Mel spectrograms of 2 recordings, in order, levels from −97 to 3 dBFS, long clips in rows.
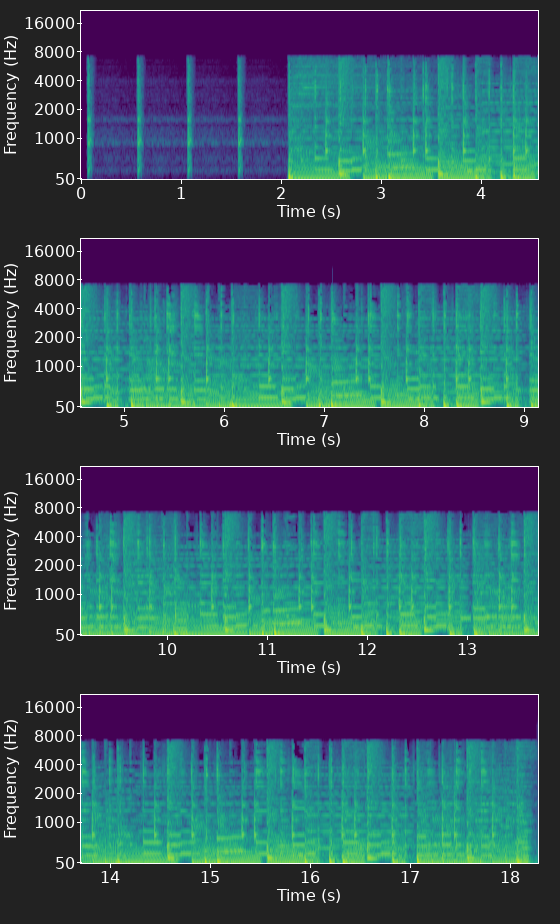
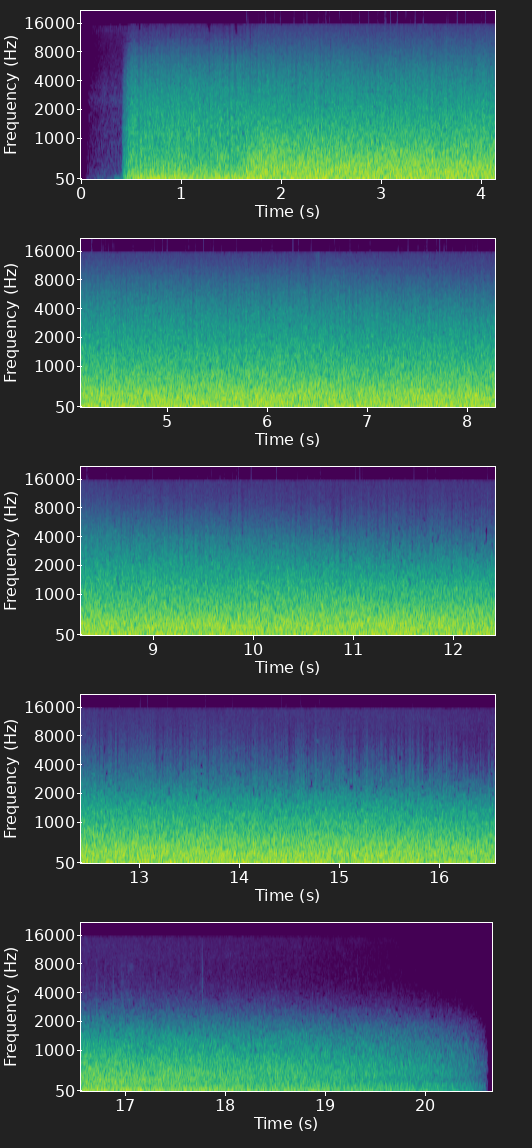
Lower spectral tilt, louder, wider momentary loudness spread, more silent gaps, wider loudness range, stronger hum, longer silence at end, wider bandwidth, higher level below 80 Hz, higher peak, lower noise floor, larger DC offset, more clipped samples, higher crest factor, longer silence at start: second, -5.5 dB/octave vs -9 dB/octave; second, -19 LUFS vs -10 LUFS; second, 3 LU vs 9 LU; neither; second, 1 LU vs 6 LU; neither; second, 0 s vs 0.35 s; about the same, 7.4 kHz vs 7.8 kHz; second, -22 dBFS vs -14 dBFS; about the same, 0 dBFS vs 0 dBFS; about the same, -38 dBFS vs -36 dBFS; second, under 0.1% vs 0.4%; second, under 0.1% vs 0.3%; first, 18 dB vs 8 dB; second, 0.05 s vs 0.45 s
